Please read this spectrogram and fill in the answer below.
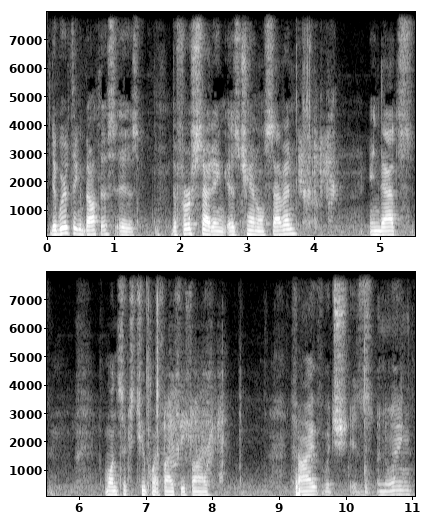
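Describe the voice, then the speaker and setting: A man's voice: mid-range voice, warm tone. Male gadget reviewer, casual and rambling, unscripted, with some background noise on a homemade recording.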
